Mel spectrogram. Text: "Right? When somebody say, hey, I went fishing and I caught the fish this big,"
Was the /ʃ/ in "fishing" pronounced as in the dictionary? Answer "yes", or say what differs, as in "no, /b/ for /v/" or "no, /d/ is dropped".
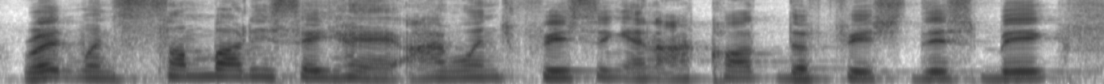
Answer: no, /s/ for /ʃ/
